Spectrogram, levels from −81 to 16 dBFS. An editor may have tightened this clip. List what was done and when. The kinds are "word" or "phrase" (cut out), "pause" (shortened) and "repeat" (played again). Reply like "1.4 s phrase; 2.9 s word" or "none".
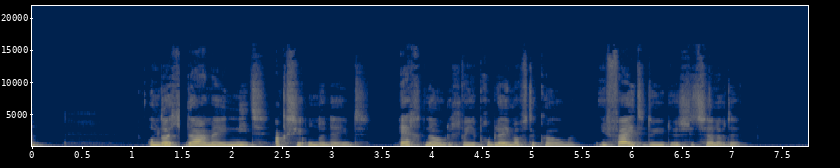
1.5 s word; 2.4 s word; 3.6 s word; 4.3 s phrase; 5.6 s pause; 6.6 s word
